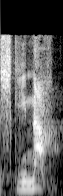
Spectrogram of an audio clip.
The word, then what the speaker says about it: Shekinah: So we like to say Shekinah. That's English for, in Hebrew, you always put the syllable on the last syllable. So it should be the Shekinah. That's the right way to say it.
